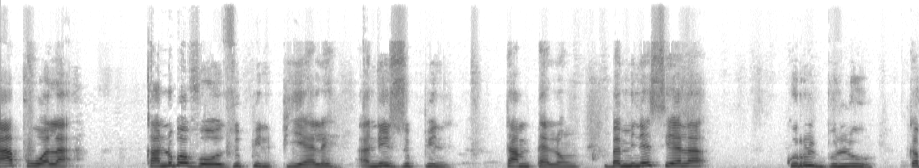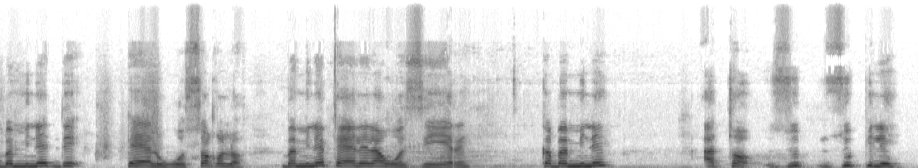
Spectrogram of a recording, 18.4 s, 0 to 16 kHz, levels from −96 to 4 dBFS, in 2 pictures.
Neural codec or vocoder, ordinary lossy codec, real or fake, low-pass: none; Opus, 24 kbps; real; 14.4 kHz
